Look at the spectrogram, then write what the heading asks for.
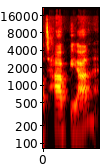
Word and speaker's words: Tapia: therapists on, LMFT, Tapia. And, you can tell me if I mispronounced your name. I'm thinking of Tapia Farms. That's what I'm remembering. That's right.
